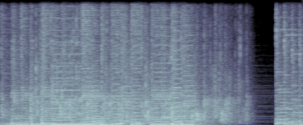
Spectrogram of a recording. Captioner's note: everyone applauds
